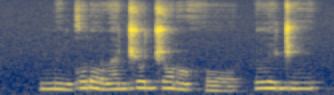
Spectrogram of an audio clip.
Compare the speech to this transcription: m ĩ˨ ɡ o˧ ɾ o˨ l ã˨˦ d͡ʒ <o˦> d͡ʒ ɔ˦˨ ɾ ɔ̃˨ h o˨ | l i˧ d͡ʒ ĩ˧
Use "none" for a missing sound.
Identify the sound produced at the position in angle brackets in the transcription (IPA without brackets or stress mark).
o˦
